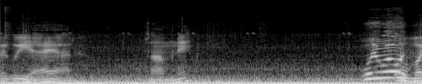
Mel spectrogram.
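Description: Steady low drone of a car's engine and running gear heard from inside the cabin while driving.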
